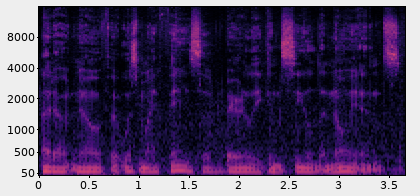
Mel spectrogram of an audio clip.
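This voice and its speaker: Man playing a very deep gravelly noir investigator. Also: normal speed, noisy background. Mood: brooding, wry. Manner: deadpan, dry, brooding. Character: weary, sardonic hard-boiled noir investigator. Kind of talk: first-person noir audio drama narration.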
